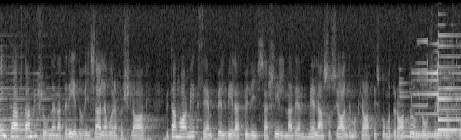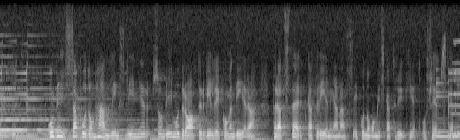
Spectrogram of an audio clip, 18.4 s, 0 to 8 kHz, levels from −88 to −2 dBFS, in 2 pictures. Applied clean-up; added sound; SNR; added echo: none; Guitar; 7 dB; none.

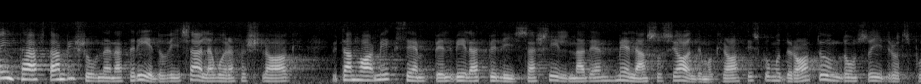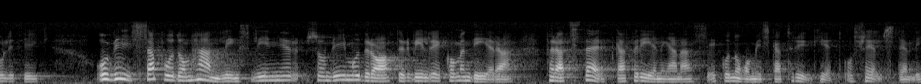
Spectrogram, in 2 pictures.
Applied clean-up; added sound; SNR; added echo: none; none; none; none.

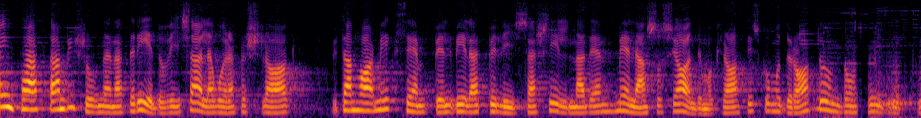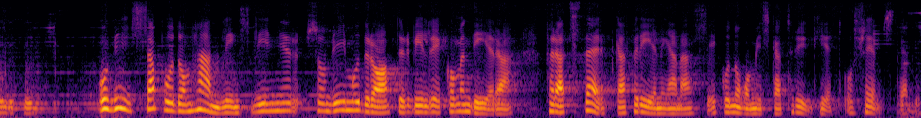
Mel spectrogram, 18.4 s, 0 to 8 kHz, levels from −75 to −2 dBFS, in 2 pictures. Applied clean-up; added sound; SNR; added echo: neural separator model SepFormer DNS4.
